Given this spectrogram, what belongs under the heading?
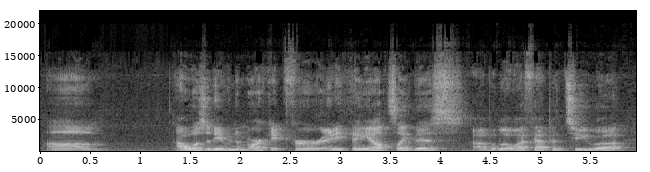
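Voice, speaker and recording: A man's voice: medium pitch, normal speed, reverberant, slight background noise. A man recovering from a cold, hosting a casual drone review from his kitchen table in a folksy, chatty way with lots of fillers. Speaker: host of a drone review channel.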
